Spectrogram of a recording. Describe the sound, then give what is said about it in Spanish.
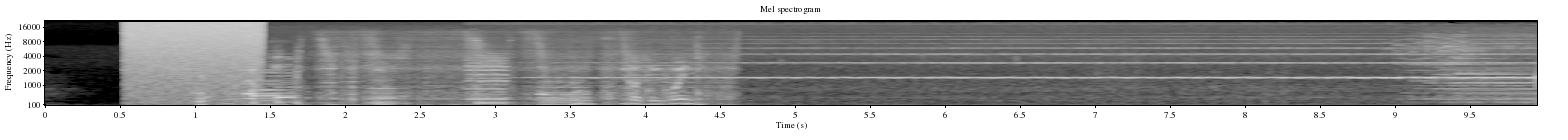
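An old radio being tuned: a sudden loud burst of hissing static, then warbling, garbled voices and sliding tones as the dial moves, settling into a steady electrical hum with a thin whine. “Un sonido como de sintonización de una vieja radio.”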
